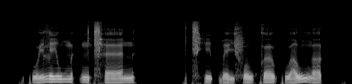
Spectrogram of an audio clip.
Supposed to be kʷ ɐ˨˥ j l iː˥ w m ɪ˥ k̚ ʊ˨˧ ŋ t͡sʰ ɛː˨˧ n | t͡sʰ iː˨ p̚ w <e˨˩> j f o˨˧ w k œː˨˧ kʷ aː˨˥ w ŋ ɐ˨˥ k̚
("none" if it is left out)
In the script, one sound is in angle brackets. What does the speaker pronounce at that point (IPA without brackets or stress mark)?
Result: e˨˩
